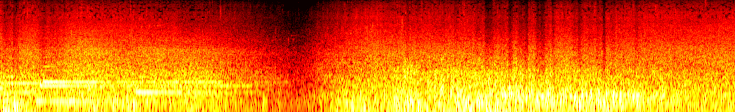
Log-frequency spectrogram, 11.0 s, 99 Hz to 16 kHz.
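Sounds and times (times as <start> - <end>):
low rumble of thunder: 4.9 - 11.0.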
